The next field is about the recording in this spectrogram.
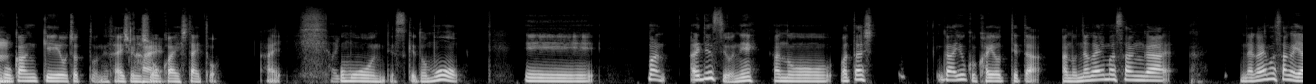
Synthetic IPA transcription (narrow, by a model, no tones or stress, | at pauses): ɡo̞kãŋke̞ːo̞t͡ɕo̞t̪ːo̞ne̞sa̰iɕo̞ɲ̟iɕo̞̰ːkaiɕi̥t̪ait̪o̞̰ | ha̰ḭ | omo̞ɯ̟̃nd̪e̞sɨ̥ke̞d̪o̞mo̞ | eː | maː | aɾe̞d̪e̞sɨjo̞̰ne̞ | ano̞βat̪aɕi̥ | ɡajo̞kɯ̟kʰajo̞t̪ːe̞t̪a̰ːno̞naɡajamasãŋɡa | naɡajamasãŋɡaj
